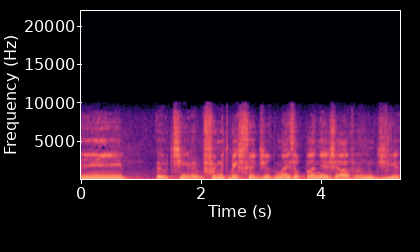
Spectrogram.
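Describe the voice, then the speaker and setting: A man with lively intonation, amid audible room echo and noticeable background noise. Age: 60s. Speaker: hotel owner, former dentist. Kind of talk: TV interview.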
